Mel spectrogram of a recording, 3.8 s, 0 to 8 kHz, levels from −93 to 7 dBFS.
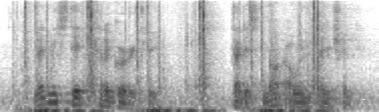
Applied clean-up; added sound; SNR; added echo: none; Door; -1 dB; reverberation time 0.9 s.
